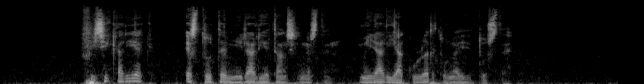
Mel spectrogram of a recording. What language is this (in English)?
Basque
